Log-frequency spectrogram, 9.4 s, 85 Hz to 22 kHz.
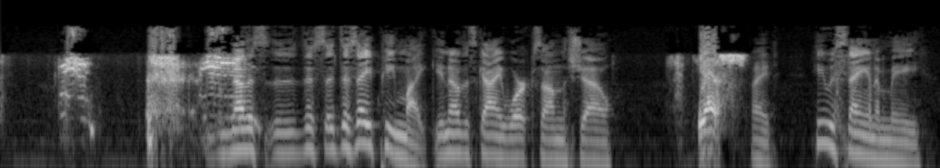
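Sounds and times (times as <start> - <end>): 
cat meowing: 0.6 - 1.0, 1.9 - 2.6
speech: 2.4 - 6.2, 7.0 - 9.3.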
